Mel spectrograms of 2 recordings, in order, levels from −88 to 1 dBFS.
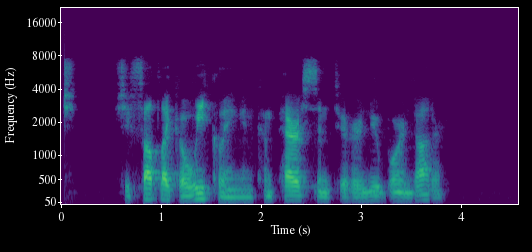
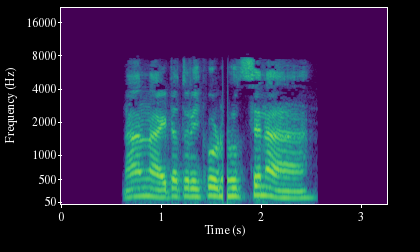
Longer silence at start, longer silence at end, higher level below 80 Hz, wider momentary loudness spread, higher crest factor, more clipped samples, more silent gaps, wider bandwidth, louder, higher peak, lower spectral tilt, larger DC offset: second, 0 s vs 0.6 s; about the same, 0.75 s vs 0.75 s; second, -70 dBFS vs -52 dBFS; first, 15 LU vs 10 LU; first, 22 dB vs 16 dB; neither; neither; about the same, 8 kHz vs 8 kHz; second, -32 LUFS vs -16 LUFS; second, -12 dBFS vs -2 dBFS; about the same, -5 dB/octave vs -5 dB/octave; neither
